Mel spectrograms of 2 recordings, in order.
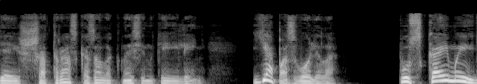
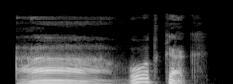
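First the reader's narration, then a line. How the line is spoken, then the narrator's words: Drawled. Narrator (Russian): протянул левый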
